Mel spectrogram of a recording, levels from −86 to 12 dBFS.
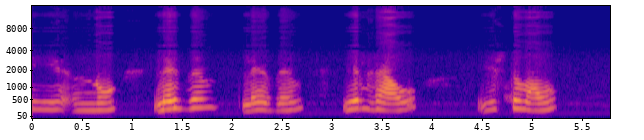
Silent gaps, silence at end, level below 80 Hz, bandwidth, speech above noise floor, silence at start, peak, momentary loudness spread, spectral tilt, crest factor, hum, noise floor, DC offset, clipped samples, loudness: none; 0.55 s; -82 dBFS; 16 kHz; 38 dB; 0 s; -4 dBFS; 16 LU; -6.5 dB/octave; 20 dB; none; -61 dBFS; under 0.1%; under 0.1%; -23 LUFS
